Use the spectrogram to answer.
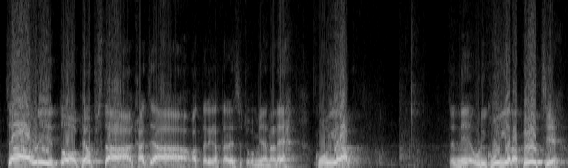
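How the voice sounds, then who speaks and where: A man's voice: on the high side, a little mellow. A male science teacher giving a classroom lecture, blunt and slangy, asking his students questions all the time.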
